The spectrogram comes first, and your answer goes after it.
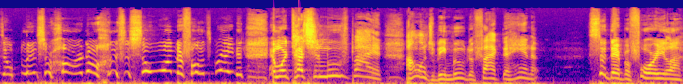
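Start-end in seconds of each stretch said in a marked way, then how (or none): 0.1-3.0 mock crying through words, very high, gushing. Retelling how the church reacted to Sister Minnie's testimony: imitating crying congregation. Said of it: "we're sitting there crying".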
